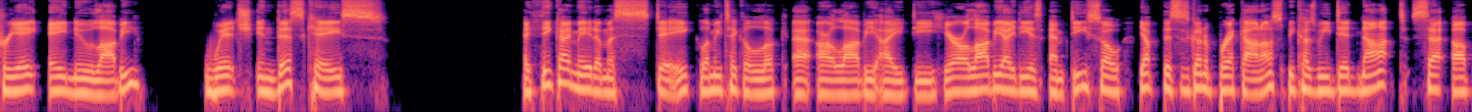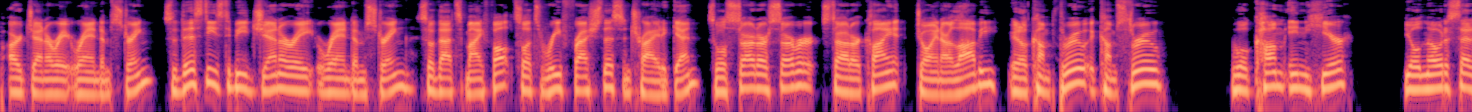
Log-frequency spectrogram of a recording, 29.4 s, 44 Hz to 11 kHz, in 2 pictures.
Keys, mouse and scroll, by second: 5.1-5.7 scroll down 3, 5.7-9.1 scroll up 3, 9.5 click, 10.0 scroll, 10.4 click, 11.4-12.6 scroll, 12.6-13.3 scroll, 13.3 scroll, 14.6-16.3 scroll, 16.5 click, 16.5-18.2 typing, 18.4 ctrl+s, 20.1 click, 21.7 click, 21.9 click, 23.0 click, 23.8 click, 24.9 click, 25.6 click, 27.1 click, 27.6 click, 28.1 click, 28.7 click, 29.2 click.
